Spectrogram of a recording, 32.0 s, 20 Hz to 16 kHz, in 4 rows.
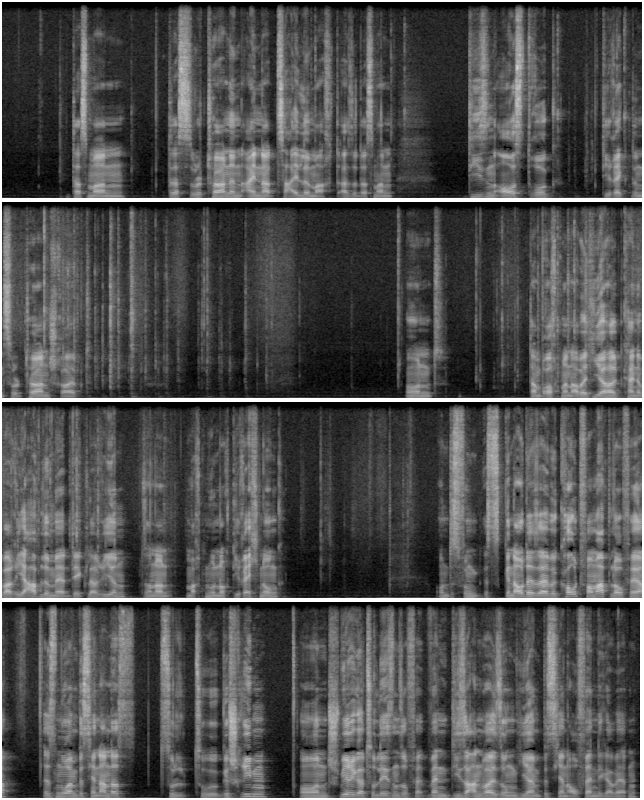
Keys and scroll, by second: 3.5 ctrl+e, 8.5 Return, 8.6 typing, 9.8 ctrl+v, 9.8 space, 10.7 ;, 13.7 typing, 14.5 ctrl+Left, 14.9 ctrl+Left, 15.1 ctrl+Left, 15.2 ctrl+Left, 16.1 BackSpace, 16.5 BackSpace, 19.8 F5, 22.8 space.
